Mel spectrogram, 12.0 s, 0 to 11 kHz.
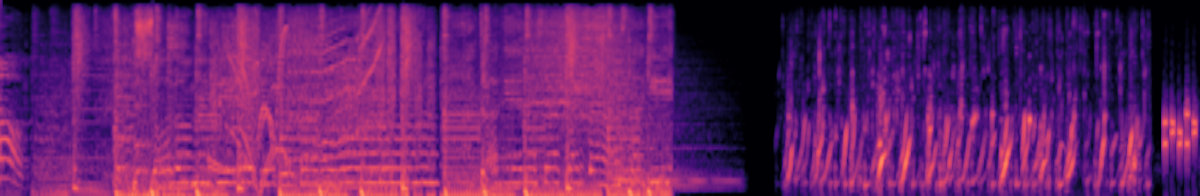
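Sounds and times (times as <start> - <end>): bubbly rising blips: 7.8 - 12.0.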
